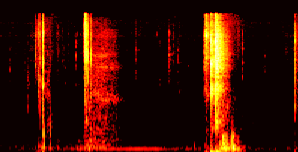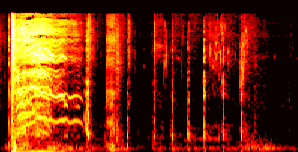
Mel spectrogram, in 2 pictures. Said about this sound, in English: It's like ASMR, bro, with the drink of the water.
